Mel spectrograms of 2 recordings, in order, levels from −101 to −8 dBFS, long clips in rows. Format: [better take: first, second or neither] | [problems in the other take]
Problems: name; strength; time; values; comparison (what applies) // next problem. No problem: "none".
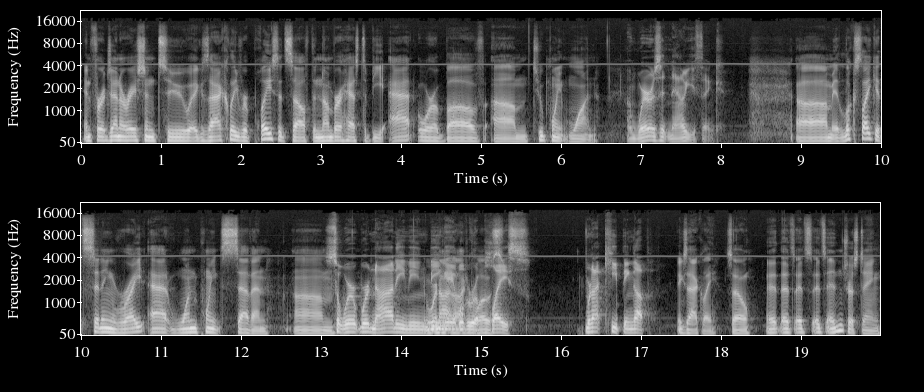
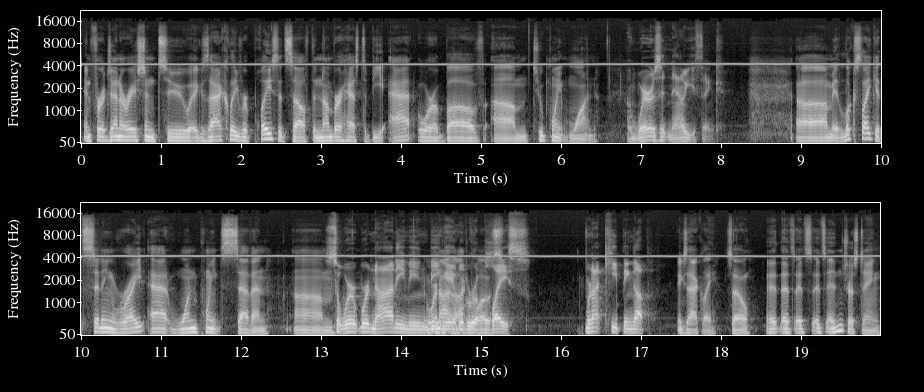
first | high-pitched whine; loud; throughout; 4 kHz, 6 dB below the speech; faint in the first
